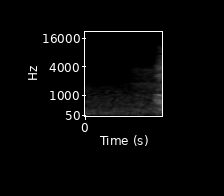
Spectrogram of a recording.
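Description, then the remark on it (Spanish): A quiet stretch of breathy room noise, then a single short sneeze that bursts out sharply right at the end, brief. “¡Salud!”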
